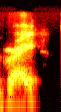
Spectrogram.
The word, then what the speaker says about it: Gray: My name is indeed Trevor Gray. It is spelt with an A, by the way, G-R-A-Y.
